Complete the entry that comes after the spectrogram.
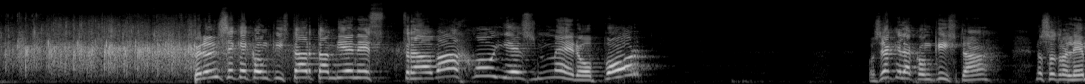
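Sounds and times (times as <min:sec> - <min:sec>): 
applause: 0:00.0 - 0:04.7
speech: 0:02.0 - 0:06.5, 0:08.7 - 0:10.8.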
